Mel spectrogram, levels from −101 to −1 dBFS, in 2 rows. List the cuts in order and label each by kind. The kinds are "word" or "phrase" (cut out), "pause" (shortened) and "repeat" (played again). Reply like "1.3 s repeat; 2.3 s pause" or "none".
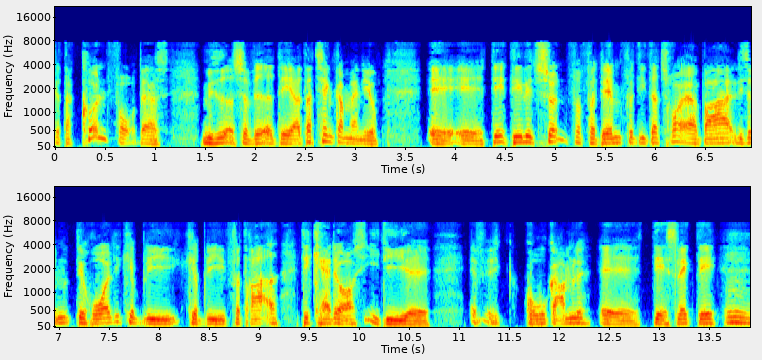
10.2 s phrase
